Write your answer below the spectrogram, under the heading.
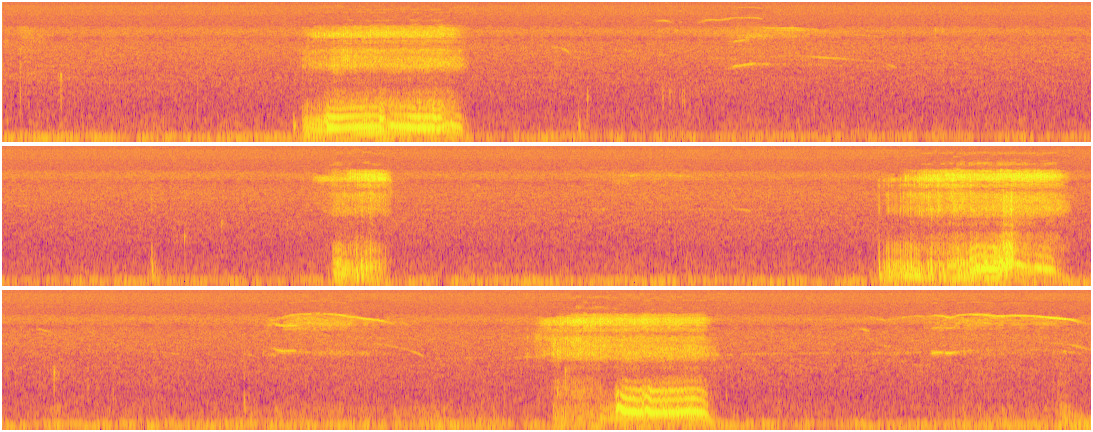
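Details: A seven-year-old female toy poodle, a rescued purebred, snores while sleeping on a lap at a house on the forest edge: four rasping, breathy snorts roughly every three to four seconds, with faint high bird chirps outside between them.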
